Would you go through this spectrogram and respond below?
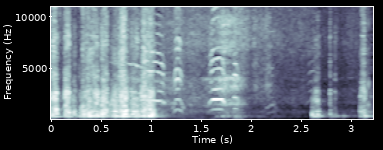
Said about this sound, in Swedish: Var det måsljud jag hörde?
